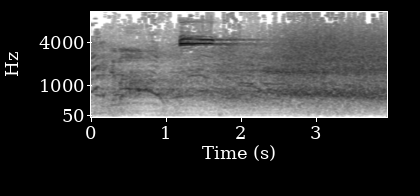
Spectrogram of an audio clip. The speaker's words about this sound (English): A sound not heard in English football stadiums since the coronavirus pandemic began. Brighton welcomed back fans at the Amex Stadium for a friendly against Chelsea, which ended in a 1-1 draw.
